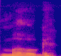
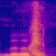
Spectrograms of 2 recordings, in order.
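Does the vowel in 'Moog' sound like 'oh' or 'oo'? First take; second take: oh; oo. First: The vowel sounds like 'oh', as in vogue. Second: The vowel sounds like 'oo', as in moon. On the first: The speaker calls it right. "we need to get in the habit of saying this word right. It is Moog" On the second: The speaker calls it wrong. "It is not Moog, even though it's spelled Moog"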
